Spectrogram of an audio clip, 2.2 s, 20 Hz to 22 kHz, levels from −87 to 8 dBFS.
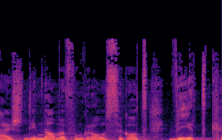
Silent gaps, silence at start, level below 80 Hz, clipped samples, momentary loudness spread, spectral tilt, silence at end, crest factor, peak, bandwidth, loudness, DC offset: none; 0 s; -60 dBFS; under 0.1%; 6 LU; -5.5 dB/octave; 0 s; 16 dB; -10 dBFS; 16 kHz; -26 LUFS; under 0.1%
